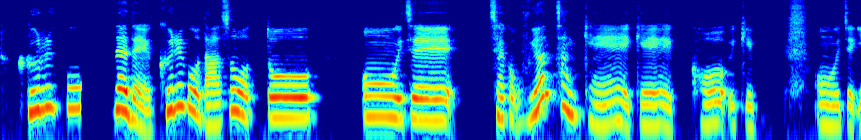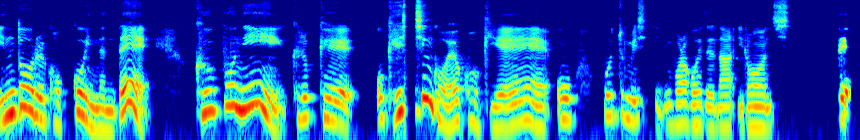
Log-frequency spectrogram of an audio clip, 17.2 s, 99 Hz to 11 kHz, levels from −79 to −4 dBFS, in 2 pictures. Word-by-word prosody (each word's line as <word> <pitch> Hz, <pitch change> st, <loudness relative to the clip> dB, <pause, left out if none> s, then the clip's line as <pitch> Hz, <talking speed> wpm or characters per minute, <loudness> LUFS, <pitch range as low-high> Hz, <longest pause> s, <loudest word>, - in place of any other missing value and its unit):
그리고 290 Hz, +2 st, 0 dB, 0.3 s
네네 200 Hz, -, +4 dB
그리고 275 Hz, -2 st, +2 dB
나서 210 Hz, +8 st, 0 dB
또 210 Hz, 0 st, +5 dB, 0.4 s
어 220 Hz, -1 st, +1 dB
이제 200 Hz, -1 st, +1 dB, 0.3 s
제가 210 Hz, -3 st, -4 dB
우연찮게 215 Hz, -, -2 dB
이렇게 160 Hz, -2 st, -5 dB
거 170 Hz, +1 st, -5 dB
이렇게 155 Hz, -1 st, -10 dB, 0.6 s
어 165 Hz, -1 st, -6 dB
이제 155 Hz, -1 st, -7 dB
인도를 245 Hz, -, +4 dB
걷고 175 Hz, +8 st, +1 dB
있는데 150 Hz, -, +2 dB, 0.4 s
그분이 275 Hz, +2 st, +3 dB
그렇게 210 Hz, -, -2 dB, 0.2 s
어 205 Hz, -, -4 dB
계신 270 Hz, -, +4 dB
거예요, 175 Hz, -, -2 dB
거기에. 165 Hz, 0 st, -3 dB
어 200 Hz, 0 st, -1 dB, 0.3 s
뭐 225 Hz, 0 st, -5 dB
좀 215 Hz, -4 st, -6 dB
이 185 Hz, -, -4 dB
시 185 Hz, -, -13 dB
이 -, -, -10 dB
뭐라고 170 Hz, 0 st, -3 dB
해야 -, -, -5 dB
되나 150 Hz, 0 st, -5 dB
이런 155 Hz, -1 st, -3 dB
시 95 Hz, -, -9 dB, 0.5 s
네. 425 Hz, -, +5 dB
205 Hz, 245 characters per minute, -24 LUFS, 165-255 Hz, 0.6 s, 또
